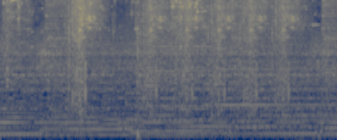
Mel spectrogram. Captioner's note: glass grinding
